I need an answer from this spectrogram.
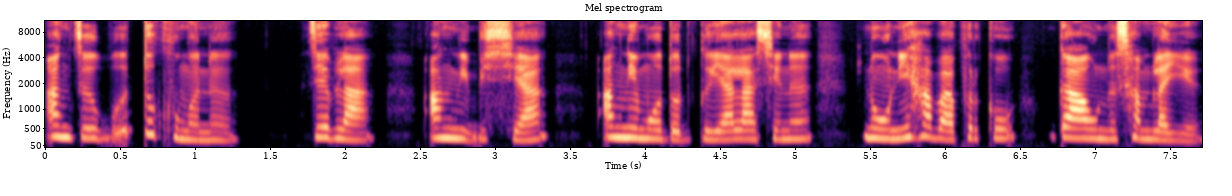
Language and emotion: Bodo, sad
